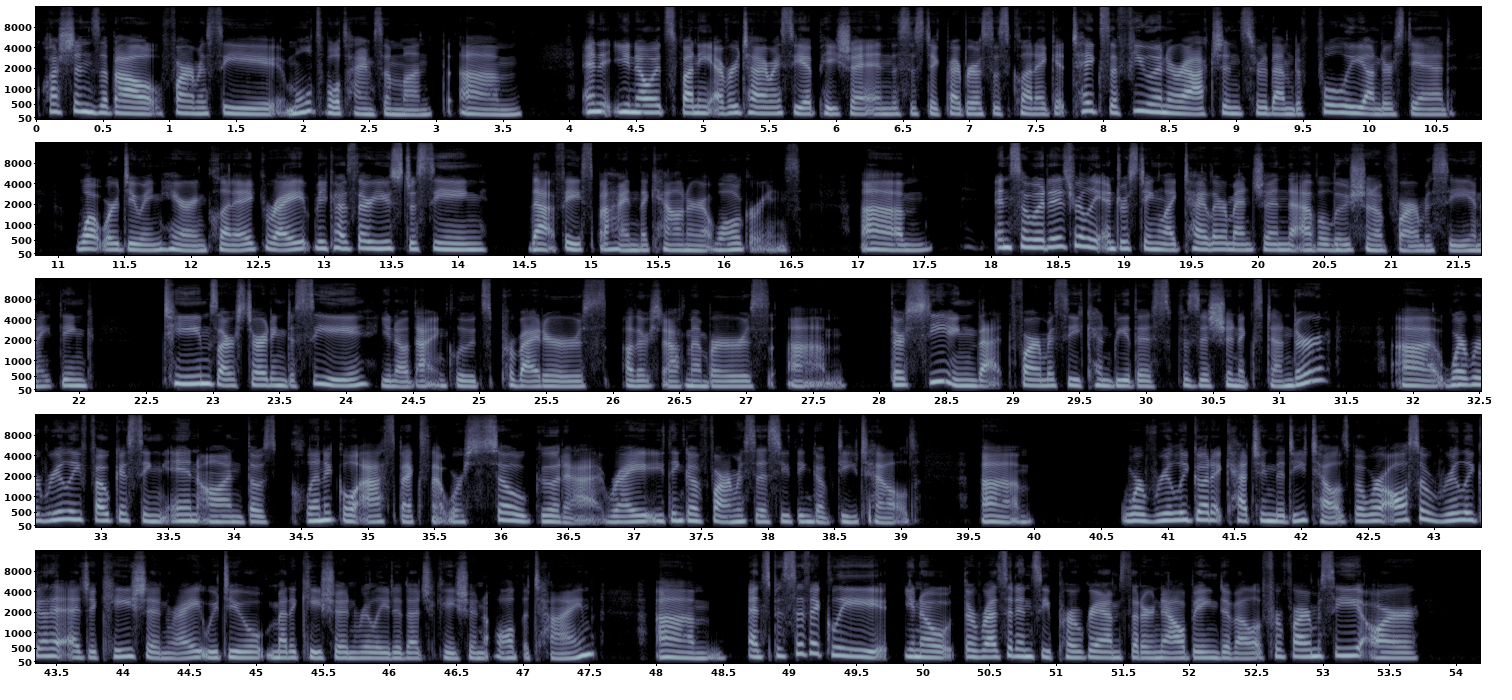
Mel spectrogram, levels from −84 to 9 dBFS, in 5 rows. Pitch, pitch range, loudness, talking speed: 195 Hz, 180-220 Hz, -27 LUFS, 175 wpm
